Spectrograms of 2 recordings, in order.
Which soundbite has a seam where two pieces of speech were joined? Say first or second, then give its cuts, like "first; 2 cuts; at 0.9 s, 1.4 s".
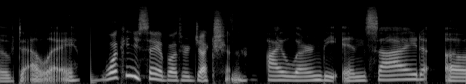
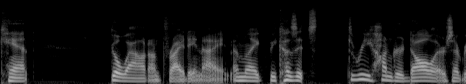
first; 2 cuts; at 0.9 s, 2.5 s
